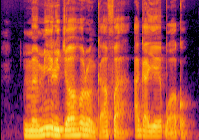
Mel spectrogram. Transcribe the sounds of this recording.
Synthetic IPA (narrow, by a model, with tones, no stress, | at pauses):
m̩˨me˨m̩˦i˦ɾi˦d͡ʒɔ˦ɦʊ˦ɾʊ˨ŋ̩˨ka˨a˦fʊ˦a˨a˦ɡa˦ɣe˦k͡pɔ˨ɔ˦kʊ˦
